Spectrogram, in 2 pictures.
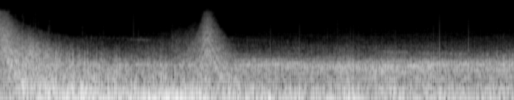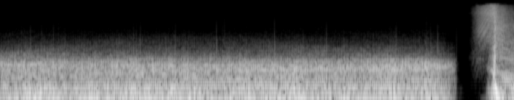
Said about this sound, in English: Thunder and lightning on Super Talk Mississippi. Listen up! There is a storm coming!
